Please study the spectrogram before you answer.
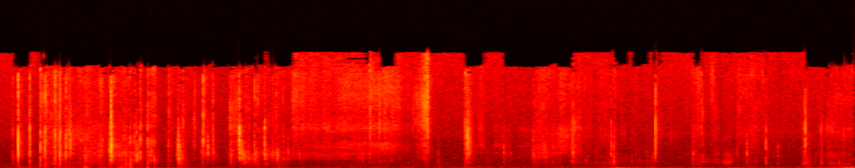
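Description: Fingers grasp and flip a page of a glossy paper catalog, then fingertips rub across the paper. Sharp, bright crinkles and snaps come first, followed by a softer, steady swishing rub, with more crackly page handling toward the end over a low rumble.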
